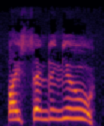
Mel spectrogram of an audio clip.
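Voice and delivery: high, slow, pained accusation; anguished. A narrator's reading. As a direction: wring the words out in anguish. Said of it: "he moaned in despair".

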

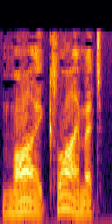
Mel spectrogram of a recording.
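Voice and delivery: slow, musing "My climate."; the Duke muses on Kynes's words; slow thought. Acted. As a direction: turn "My climate." over slowly in your head. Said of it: "And the Duke thought".

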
